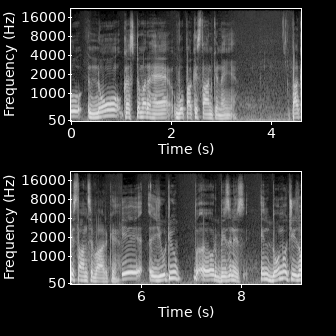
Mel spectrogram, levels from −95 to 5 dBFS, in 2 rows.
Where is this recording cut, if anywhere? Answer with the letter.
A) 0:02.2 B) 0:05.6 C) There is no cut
B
